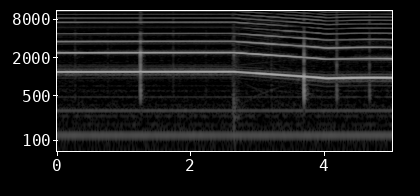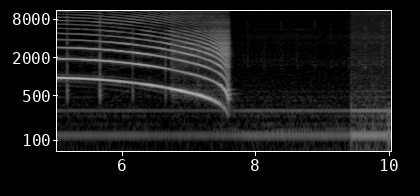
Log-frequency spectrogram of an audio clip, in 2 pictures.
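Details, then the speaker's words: Realistic Weatheradio Alert III model 12-140, never worked correctly: high steady alert tone sags and slides down in pitch before cutting out; owner unsure if normal, cause unconfirmed. "even know if that's supposed to be normal but that sounds awful"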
